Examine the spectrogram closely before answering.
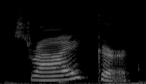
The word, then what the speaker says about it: striker: So, I start in the middle. Ah. Ah. Ah. Move forward to that short I we saw. I I moving my tongue and closing my jaw at the same time. Then we have the schwah which we know is in the middle. So we had I I striker striker striker.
